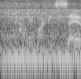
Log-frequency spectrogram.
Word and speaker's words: terima kasih: Oh, is it Terima kasih, right? That's it. Yeah, we were learning it. Well, we were over there before. Terima kasih, that's what they want to be saying towards the end.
